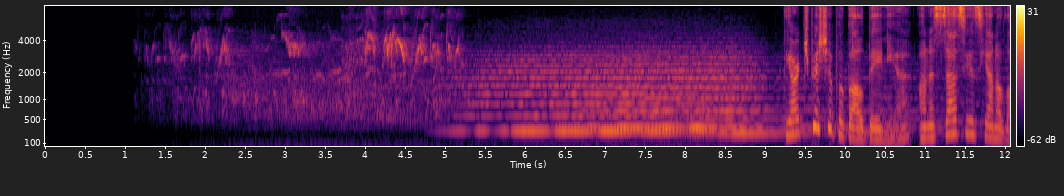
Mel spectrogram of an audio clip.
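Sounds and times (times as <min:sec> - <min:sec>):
small birds chirping: 0:01.1 - 0:05.4
sustained musical note: 0:04.8 - 0:12.0.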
